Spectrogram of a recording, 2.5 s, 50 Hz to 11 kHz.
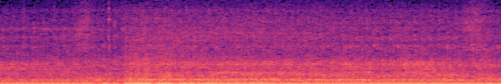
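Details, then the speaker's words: Toyota MK3 Supra at its first start after purchase, muffler cut off: loud, deep open-pipe exhaust rises sharply on throttle blips, then holds a steady strong rev. Engine sounds healthy, though it still needs fresh gas, an oil change and clutch cylinder work. "yeah looks like it's moving slow but that thing moving fast she sounds good y'all give her a nice little red for you"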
